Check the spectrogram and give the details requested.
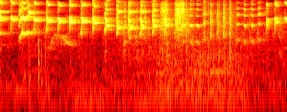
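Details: Caged lovebird screaming in a home aviary among budgerigars and other exotic birds; shrill, rapid chattering notes pour out continuously, speeding into a dense buzzy burst midway before settling back into quick pulsed repeats.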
